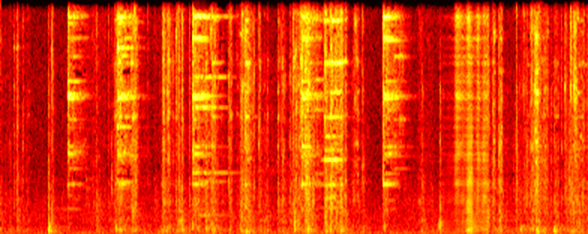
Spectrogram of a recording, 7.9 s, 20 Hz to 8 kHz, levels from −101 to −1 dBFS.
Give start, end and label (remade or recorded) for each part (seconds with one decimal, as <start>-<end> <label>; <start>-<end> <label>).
0.0-5.9 recorded; 5.9-6.5 remade; 6.5-7.9 recorded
